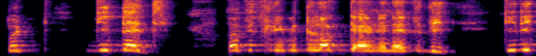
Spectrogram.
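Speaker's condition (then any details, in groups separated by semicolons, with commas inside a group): Cerebral palsy; voice described as unusual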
